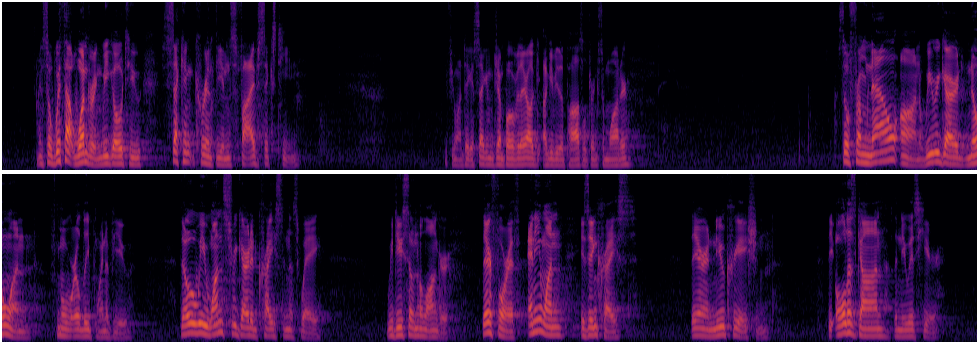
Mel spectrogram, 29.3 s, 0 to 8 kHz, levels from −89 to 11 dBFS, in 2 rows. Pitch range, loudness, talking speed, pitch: 110-140 Hz, -36 LUFS, 160 wpm, 120 Hz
